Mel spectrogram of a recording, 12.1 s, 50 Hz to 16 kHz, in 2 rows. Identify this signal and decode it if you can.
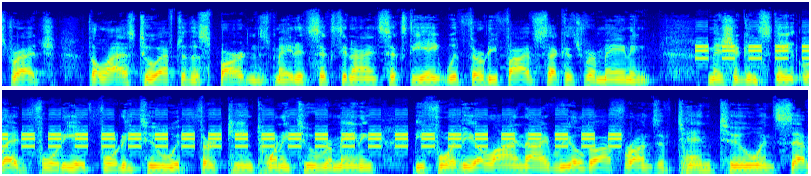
Telephone call progress tone (North American plan), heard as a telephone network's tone, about 1400, 2050, 2450, 2600 Hz, 0.1 s on and 0.1 s off. Off-hook warning tone.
